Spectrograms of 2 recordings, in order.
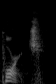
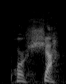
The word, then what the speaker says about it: Porsche: they couldn't pronounce it no it's not porch porcha two syllables um so it was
